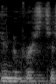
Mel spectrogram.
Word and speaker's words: university: The word university starts with a consonant sound university though it begins with a letter u.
